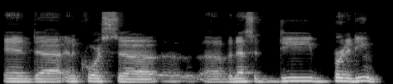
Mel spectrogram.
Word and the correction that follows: DiBernardo: DiBernardo. Yeah. – DiBernardo. Thank you.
